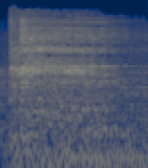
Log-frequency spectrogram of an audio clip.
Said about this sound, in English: The horse is like, nah, get me out of here.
